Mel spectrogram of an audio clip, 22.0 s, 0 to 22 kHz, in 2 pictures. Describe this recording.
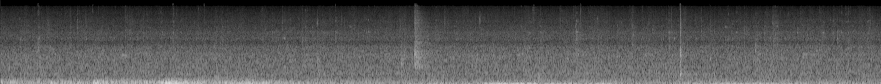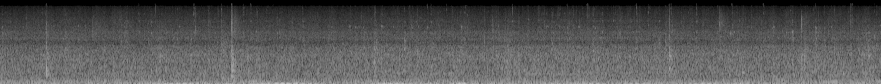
Recording of a heavy storm with hailstone and thunders. AB stereo recording (17cm) made with Sennheiser MKH 8020 on Sound Devices Mix-Pre6 II.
